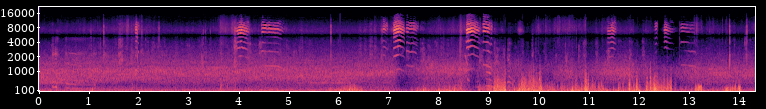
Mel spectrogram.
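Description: Rubber squeaky dog toys being chewed, giving quick runs of high squeaks several times over, with a low rumbling noise through the second half.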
